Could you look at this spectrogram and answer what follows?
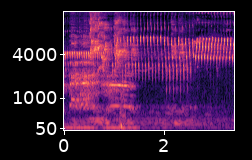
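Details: Canary song aimed at young canaries: a harsh noisy burst opens, then a rapid pulsed trill that steps up in pitch.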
